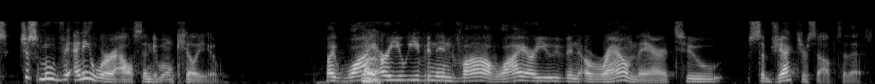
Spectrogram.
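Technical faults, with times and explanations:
Throughout: Speex codec. Hoarse, noisy speech, consistent with a mid-rate setting near 17 kbps. Few excitation bits blur the harmonics on a spectrogram and leave noise-like fill above 4 kHz.
1.37–1.72 s: VoIP packet loss concealed by the speech codec. Scattered gaps, the longest about 40 ms, are filled by decaying extrapolation. The spectrogram shows smeared, fading harmonics and the waveform sags.
4.25–4.31 s: VoIP packet loss concealed by the speech codec. A brief extrapolated stretch fades and recovers weakly, seen as a short smeared patch with a dip in the waveform envelope.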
